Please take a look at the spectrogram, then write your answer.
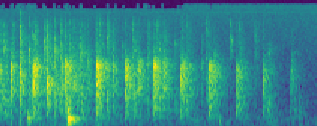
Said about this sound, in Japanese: はい、皆さん拍手で迎えてください。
